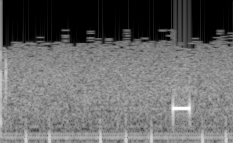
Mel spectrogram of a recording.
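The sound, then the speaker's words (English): A single short, loud touch-tone beep sounds near the end, over a steady low hum and a regular train of faint clicking ticks. No one speaks. “Wait for the beeps.”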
